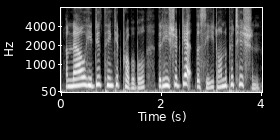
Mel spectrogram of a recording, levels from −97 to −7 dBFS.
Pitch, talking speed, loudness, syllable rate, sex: 220 Hz, 240 wpm, -17 LUFS, 5.7 syllables/s, female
